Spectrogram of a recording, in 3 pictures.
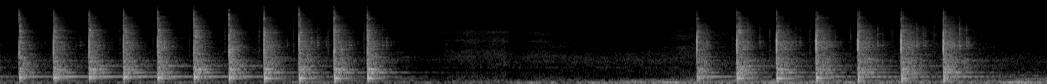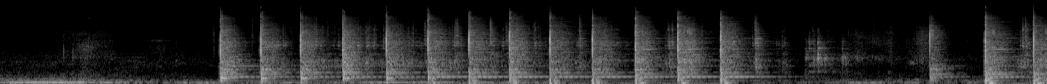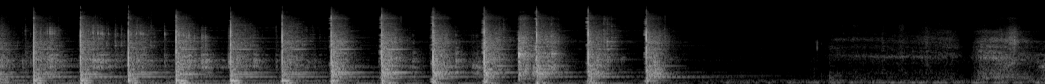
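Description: A mallet driving a metal wedge into the top of an axe handle to lock the axe head on. Quick runs of blows, about four or five a second, each with a short ringing metallic note, come in four bursts with short pauses between.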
